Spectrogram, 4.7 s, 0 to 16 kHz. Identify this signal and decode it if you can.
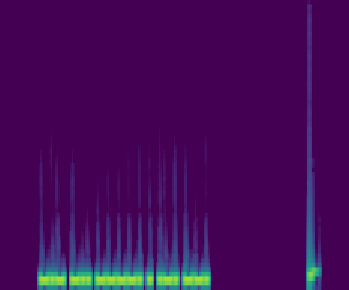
Morse code, heard as a keyed tone, about 34 wpm, 700 Hz. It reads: KD9ERG
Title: USA Call Signs - 6 Characters - 3x Character Spacing - 35wpm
